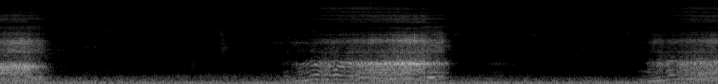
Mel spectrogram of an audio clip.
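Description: Rough breaths rise and fall in cycles with a whistling, throaty quality over room noise; snoring during sleep.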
